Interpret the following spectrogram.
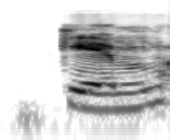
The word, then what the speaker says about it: Gim: Gim. Okay. Gim. Yeah. The gym, but with a G. Jim with the G. The hard G.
